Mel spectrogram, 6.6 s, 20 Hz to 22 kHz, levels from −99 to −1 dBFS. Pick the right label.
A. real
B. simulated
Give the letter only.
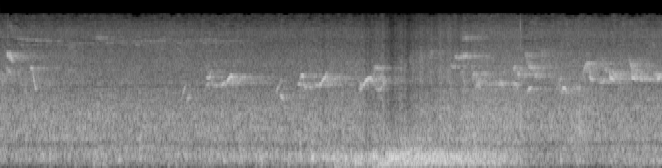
B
